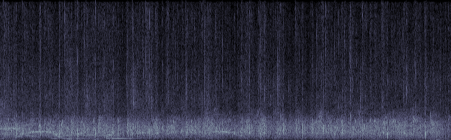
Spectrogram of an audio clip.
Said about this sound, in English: So one more time, please clap it up for somebody.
